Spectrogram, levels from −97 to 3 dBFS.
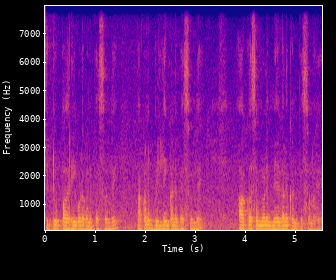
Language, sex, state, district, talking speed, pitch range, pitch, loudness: Telugu, male, Andhra Pradesh, Guntur, 110 wpm, 120-130 Hz, 125 Hz, -17 LUFS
